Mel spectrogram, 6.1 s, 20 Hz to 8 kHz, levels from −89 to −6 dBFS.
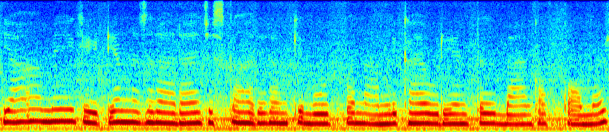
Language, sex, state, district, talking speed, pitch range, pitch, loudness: Hindi, female, Bihar, Araria, 215 wpm, 215-245 Hz, 230 Hz, -12 LUFS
